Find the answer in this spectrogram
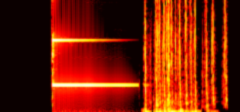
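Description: A single bright chime-like ding sound effect that rings and fades over about a second, followed near the end by a brief scratchy burst of clicks.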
